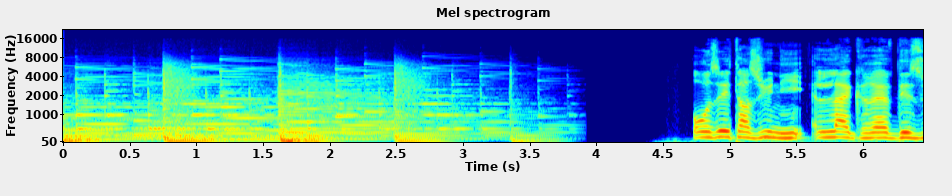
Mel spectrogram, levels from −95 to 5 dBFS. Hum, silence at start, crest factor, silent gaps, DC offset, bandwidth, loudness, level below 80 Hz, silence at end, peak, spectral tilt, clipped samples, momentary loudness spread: none; 0 s; 18 dB; 3.92-4.37 s; under 0.1%; 16 kHz; -23 LUFS; -34 dBFS; 0 s; -6 dBFS; -6.5 dB/octave; under 0.1%; 18 LU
